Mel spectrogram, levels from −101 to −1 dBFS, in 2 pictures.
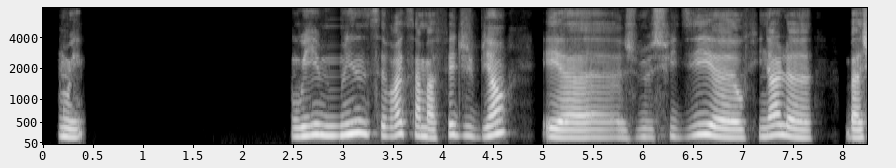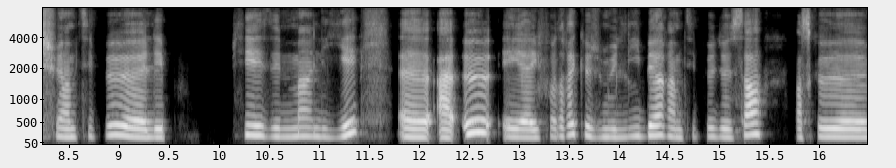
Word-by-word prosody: Moui. 180 -3 0 2.1
Oui. 200 +5 +3
Moui, 225 +4 +4
c'est 230 -5 -6
vrai 220 +5 0
que 245 - -22
ça 205 -4 -2
m'a 170 -3 +1
fait 175 +8 -2
du 205 -2 -7
bien 215 +9 +2 0.3
et 180 -2 +3
heu, 165 0 0
je 165 +2 -14
me 175 -1 -9
suis 185 +2 -11
dit: 220 +7 +2
«heu, 180 -3 +5
au 170 - -1
final, 195 +6 +1
heu, 170 -3 +2 0.3
bah 165 -1 +2
je 165 - -1
suis 175 +3 -4
un 175 -1 -1
petit 185 +2 -14
peu, 215 +4 0
heu, 180 -3 +4
les 175 +1 -1
p 175 - -31 0.6
pieds 210 -4 -2
et 185 - -2
mains 190 +2 -4
liés, 185 +7 -1 0.4
heu, 175 -1 +3
à 170 -1 +3
eux 265 -1 +5
et 180 -1 -1
heu, 165 -1 +3
il 165 - -4
faudrait 190 +6 -5
que 225 -4 -4
je 170 - -13
me 175 0 -5
libère 195 +4 -1
un 180 -2 -4
petit 180 +3 -23
peu 185 +1 -10
de 175 -1 -5
ça 225 +7 +2 0.3
parce 180 -1 -8
que, 175 -2 +2
185 Hz, 190 wpm, -20 LUFS, 170-210 Hz, 2.1 s, heu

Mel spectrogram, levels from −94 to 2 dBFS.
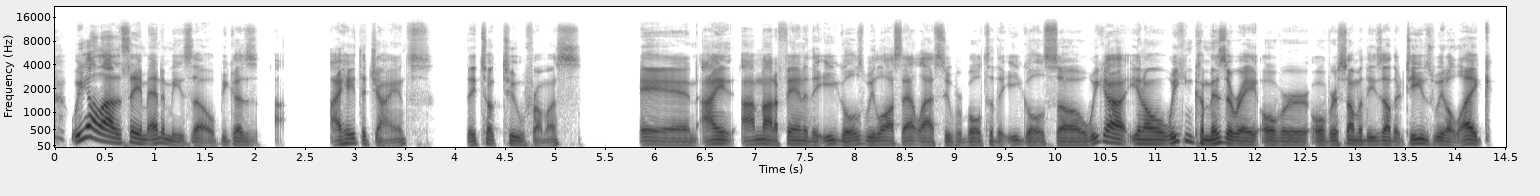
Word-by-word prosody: we - - +3
got 300 - +7
a - - +4
lot - - +8
of 125 - -1
the - - -9
same 130 -7 +2
enemies, 105 -8 -2
though, - - -3
because 90 0 -5 0.2
I - - -14 0.5
I 100 - -1
hate 125 +1 -1
the - - -5
Giants. - - -9 0.4
They 95 - -1
took 105 +2 -5
2 95 -5 -3
from - - -8
us, - - -9 0.6
and 85 -4 -2
I 110 0 +1
I'm 105 +3 -1
not 105 -3 +3
a - - 0
fan 100 -3 0
of 95 - -2
the 85 +1 -5
Eagles, 100 0 -1
we 95 -1 -1
lost 95 +1 -1
that 95 0 -1
last 80 -2 -3
Super 85 -2 -6
Bowl 85 +1 -3
to 95 - -7
the 85 - -7
Eagles, 90 -3 -4
so 85 -2 0
we 130 - -1
got 155 -7 +5
you 115 - +1
know, 110 -1 +5
we 130 +9 +3
can 180 -3 -4
commiserate 110 - +3
over 90 -1 0
over 95 0 0
some 105 +1 0
of 100 - -2
these 95 +1 -2
other 95 -3 +1
teams 115 -3 0
we 100 0 +1
don't - - -1
like. 110 -1 +2
95 Hz, 230 wpm, -25 LUFS, 90-110 Hz, 0.6 s, lot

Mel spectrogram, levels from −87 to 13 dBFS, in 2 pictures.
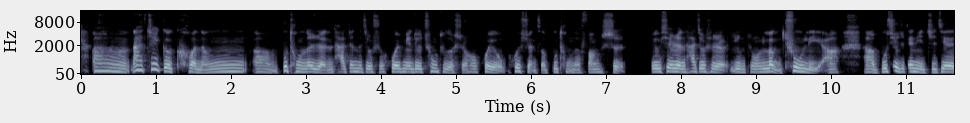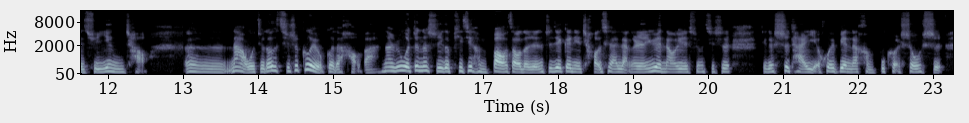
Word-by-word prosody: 呃， 210 -5 -1
那 275 -1 +2
这 320 +3 0
个 205 -7 +2
可 185 +1 -1
能 180 +5 -3
呃， 175 -3 -6 0.2
不 240 - +5
同 185 -5 -3
的 180 - +3
人， 150 -2 0
他 160 - -5
真 190 +3 -3
的 180 - -3
就 165 -1 -2
是 170 0 -10
会 180 +1 +2
面 175 -1 -2
对 170 -1 0
冲 190 +3 -5
突 175 -3 -5
的 145 - -1
时 135 - -7
候， 165 +3 -7
会 165 -1 0
有 145 - -1
会 205 - -2
选 - - -6
择 135 - -5
不 175 +5 -6
同 - - -10
的 145 - -6
方 160 +1 -6
式。 - - -5 0.3
有 180 0 +2
些 200 +1 +2
人 180 -2 +4
他 185 +1 -4
就 185 0 +1
是 165 -4 -1
用 165 -2 -2
这 - - -33
种 170 0 -2
冷 190 +1 +3
处 225 -5 +3
理 165 -4 -1
啊， 155 0 -4 0.3
啊， 170 -3 -1
不 150 +6 -1
去 225 +4 +2
跟 190 +2 +2
你 165 -4 0
直 155 +2 -5
接 170 0 +4
去 155 +3 -6
硬 170 -1 0
吵。 - - -8 0.5
嗯， 175 -4 -3
那 220 -1 +2
我 165 +2 +3
觉 180 +1 -2
得 235 +3 +5
其 240 -1 -7
实 270 +6 -1
各 300 +1 +7
有 - - +6
各 185 -2 0
的 155 - -1
好 - - -7
吧， 150 +1 -6
那 225 +1 +1
如 230 +3 +4
果 245 -2 +8
真 250 +3 +3
的 245 0 +3
是 205 -1 0
一 - - +3
个 200 - +4
脾 200 +3 -3
气 240 +3 +2
很 175 -3 -5
暴 175 +4 +8
躁 160 - +5
的 155 -1 +1
人， 155 +3 +1
直 190 - -3
接 205 +1 +5
跟 195 -1 +2
你 170 - -1
吵 - - -2
起 - - -4
来， 170 - +1
两 170 -1 0
个 - - -5
人 165 +1 +1
越 215 +1 +5
闹 170 -2 -2
越 170 0 0
凶， 175 +2 -9
其 170 - -13
实 180 +1 -4 0.4
这 - - -7
个 180 - +1
事 225 +4 0
态 - - -3
也 165 - 0
会 205 -3 +1
变 185 -1 +3
得 165 - 0
很 155 -3 -9
不 185 - -5
可 - - -3
收 175 +1 0
拾。 - - -4
175 Hz, 295 characters per minute, -24 LUFS, 165-195 Hz, 0.5 s, 果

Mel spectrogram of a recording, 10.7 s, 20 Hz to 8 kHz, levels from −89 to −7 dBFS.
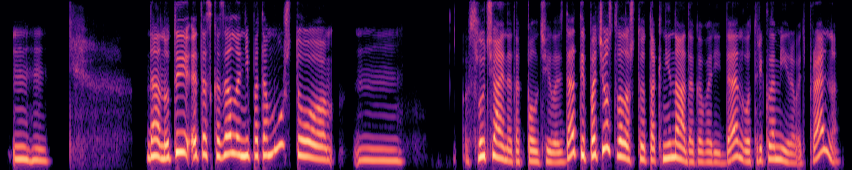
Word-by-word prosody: Мгм. 205 -4 -3 1.2
Да, 275 +2 +4
но 235 +1 +4
ты 345 +6 +5
это 295 +3 +1
сказала 300 +3 +2
не 280 0 +5
потому, 295 - 0
что, 245 - +1 0.2
м, 195 -2 -8 0.8
случайно 255 -6 +2
так 180 -1 -7
получилось, 175 -2 -3
да? 280 - +1
Ты 300 -3 +2
почувствовала, 285 - +3
что 220 +1 -4
так 205 +3 -6
не 235 +1 +3
надо 210 -8 +1
говорить, 170 -3 -7
да, 240 +10 -1
вот 180 -4 -4
рекламировать, 200 -5 -4
правильно? 355 - -4
225 Hz, 140 wpm, -21 LUFS, 190-275 Hz, 1.2 s, ты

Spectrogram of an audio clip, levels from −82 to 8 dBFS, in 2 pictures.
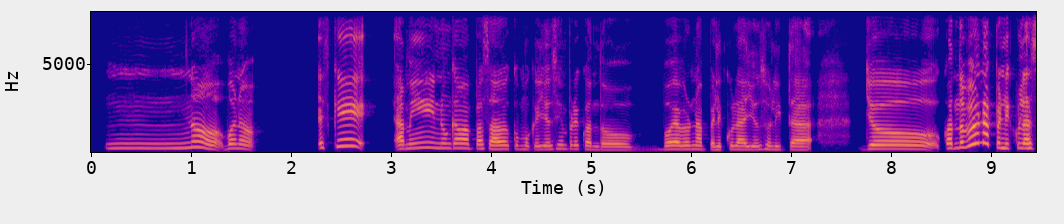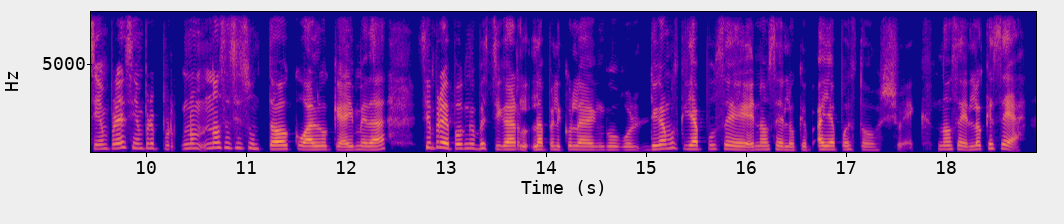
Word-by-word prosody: Mm, 260 0 -10
no. 315 -1 +2
Bueno, 245 -4 -2 0.6
es 275 - -4
que 385 +1 +4 0.3
a 225 - +4
mí 285 +4 -1
nunca 265 -1 -2
me 260 - +5
ha 255 - -5
pasado, 215 -3 +1
como 205 -2 -11
que 190 0 -8
yo 195 0 -4
siempre 220 -1 -8
cuando 170 -4 -4
voy 200 +1 -1
a 205 - +6
ver 205 - -2
una 205 -1 -2
película 190 +1 -2
yo 185 0 -5
solita, 185 -3 -1 0.4
yo 225 0 +2
cuando 265 +3 +4
veo - - +7
una 275 -1 +10
película 265 -2 +4
siempre, 245 +4 +1
siempre 265 -2 -6
por 215 -2 -15
no 260 +1 -4
no 280 +3 -1
sé 290 - -7
si 280 - -6
es 270 - -9
un 250 -2 -8
TOC 215 0 +3
o 195 - +4
algo 195 +1 +3
que 185 - -1
ahí 180 +2 +1
me 190 -1 -3
da 190 +5 +3 0.3
siempre 295 +1 +2
me 275 - +7
pongo 250 +1 -1
a - - -4
investigar 205 -5 +1
la 200 - +2
película 190 -1 -2
en 180 0 -10
Google. 180 -1 -9
Digamos 235 +7 0
que 215 - -16
ya 215 0 +5
puse, 215 -4 -1
no 195 0 -4
sé, 200 -2 -3
lo 175 -1 -5
que 180 - -10
haya 195 0 +3
puesto 190 -3 -10
Shrek, - - -12
no 205 +1 -3
sé, 200 -3 -2
lo 210 +2 -2
que 250 - -4
sea, 235 0 +1
215 Hz, 220 wpm, -24 LUFS, 195-260 Hz, 0.6 s, una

